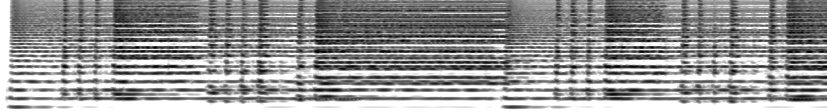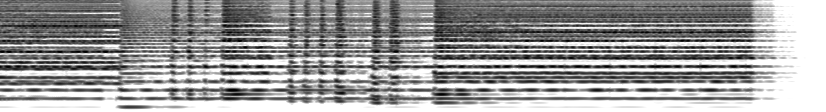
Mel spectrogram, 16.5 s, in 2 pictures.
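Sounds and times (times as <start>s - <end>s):
Modal Electronics Cobalt5s synthesizer: 0.0s - 16.1s.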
